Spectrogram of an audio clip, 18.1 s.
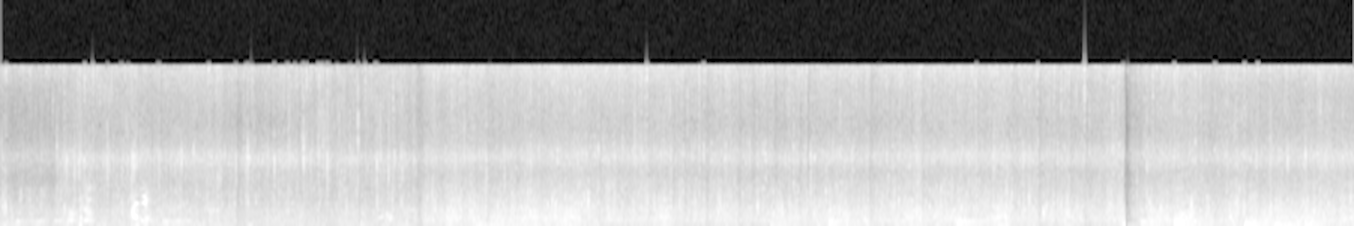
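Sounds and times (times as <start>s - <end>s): heavy rain on pavement: 0.0s - 18.0s
runoff water pouring: 0.0s - 18.0s
low thump: 12.4s - 13.2s, 14.8s - 15.2s.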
